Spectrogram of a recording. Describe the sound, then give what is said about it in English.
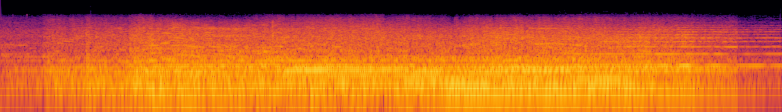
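Low engine rumble of German military trucks moving slowly along a narrow town street, a steady droning hum that holds evenly from start to finish. “The SIG fake German trucks slowly make their way along the narrow street.”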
